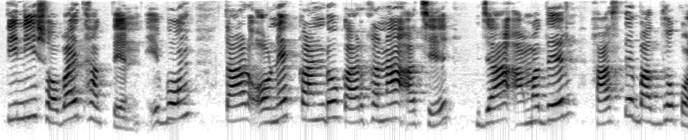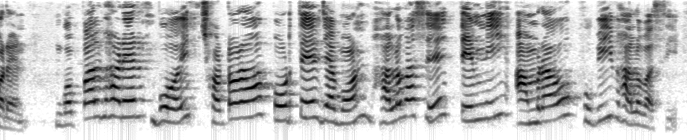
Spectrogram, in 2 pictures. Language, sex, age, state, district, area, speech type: Bengali, female, 18-30, West Bengal, Paschim Bardhaman, rural, spontaneous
